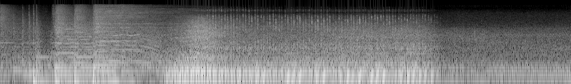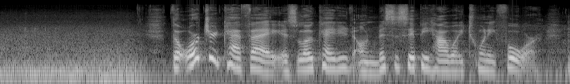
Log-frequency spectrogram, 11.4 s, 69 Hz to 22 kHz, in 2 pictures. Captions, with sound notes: (motorcycle purrs past) The Orchard Cafe is located on Mississippi Highway 24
